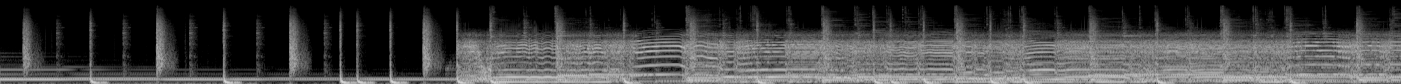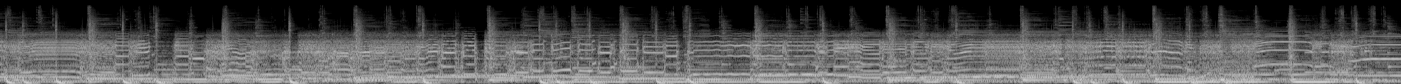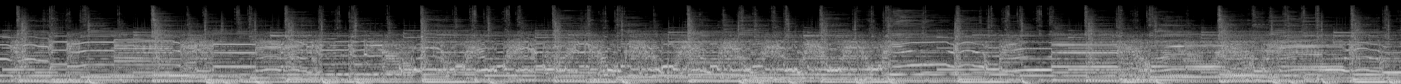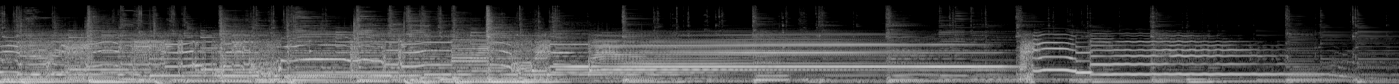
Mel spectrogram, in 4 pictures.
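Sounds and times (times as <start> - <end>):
backing with regular beat: 0.0 - 55.8
electric guitar lead line: 0.0 - 56.0.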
